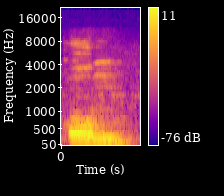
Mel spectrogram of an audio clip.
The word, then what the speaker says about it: comb: It is comb. Okay. And which letter silent? B. B silent. It should not be comb.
